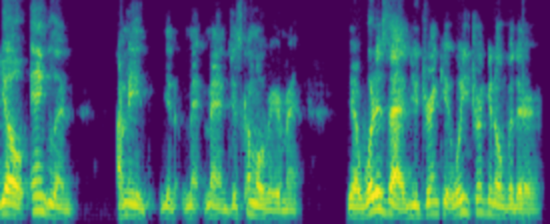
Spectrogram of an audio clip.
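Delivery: ordinary talk, nothing marked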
